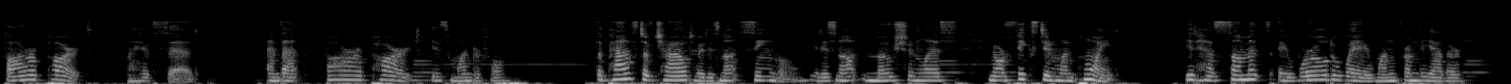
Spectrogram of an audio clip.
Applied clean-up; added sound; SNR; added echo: classical method WPE with log-MMSE.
